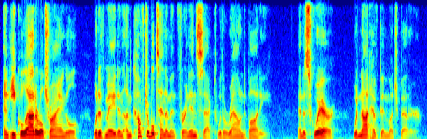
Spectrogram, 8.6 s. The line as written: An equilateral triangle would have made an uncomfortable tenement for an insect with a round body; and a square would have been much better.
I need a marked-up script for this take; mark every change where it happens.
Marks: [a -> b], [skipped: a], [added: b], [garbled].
An equilateral triangle would have made an uncomfortable tenement for an insect with a round body; and a square would [added: not] have been much better.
